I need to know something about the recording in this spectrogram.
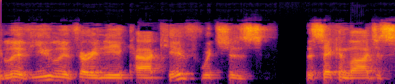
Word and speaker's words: Kharkiv: Am I saying that correctly, Kharkiv? Yeah, you're saying it right. Close enough. That's the Australian way of saying it.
